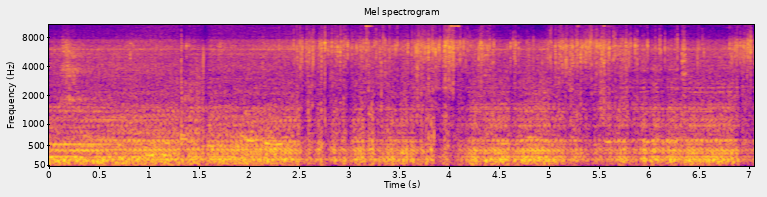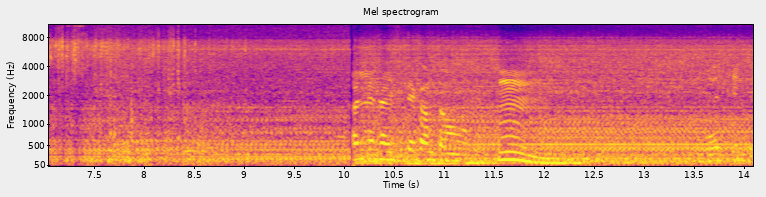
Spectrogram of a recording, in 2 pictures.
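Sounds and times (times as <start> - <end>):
plastic bag crinkling: 2.4 - 8.6.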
